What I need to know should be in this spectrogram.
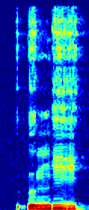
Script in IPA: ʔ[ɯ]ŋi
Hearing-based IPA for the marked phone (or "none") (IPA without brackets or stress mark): ɯ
